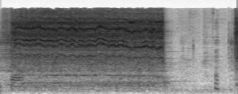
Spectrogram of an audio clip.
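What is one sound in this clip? A cordless drill whirs at high speed.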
